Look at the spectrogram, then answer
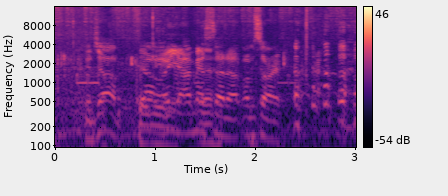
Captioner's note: laughing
